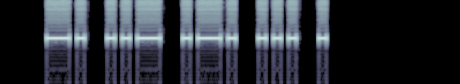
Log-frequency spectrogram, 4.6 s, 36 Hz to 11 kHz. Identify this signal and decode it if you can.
Morse code, heard as a keyed tone, about 16 wpm, 800 Hz. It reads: NURSE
